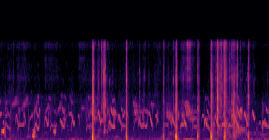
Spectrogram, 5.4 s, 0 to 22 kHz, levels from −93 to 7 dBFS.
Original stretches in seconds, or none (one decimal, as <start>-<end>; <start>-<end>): none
